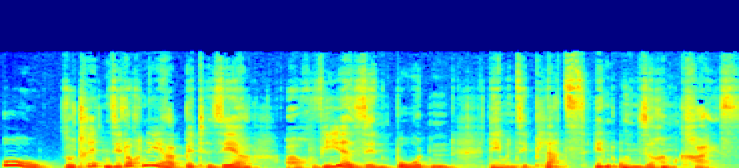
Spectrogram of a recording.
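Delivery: high, twittering polite voice; chirping tiny man. Acted. Tiny man invites the wisp to the fire, high chirping voice. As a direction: chirp a courteous welcome.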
